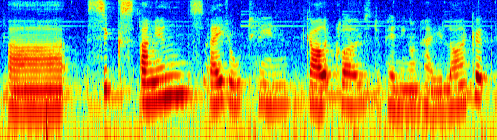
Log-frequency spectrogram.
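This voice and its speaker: A woman in her sixties talks through a recipe in a relaxed, unhurried way, pausing often with ums. She is recorded indoors in a home kitchen on a lapel mic. A clearly audible music bed runs underneath her voice. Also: mid-range voice. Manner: relaxed, plain-spoken, frequent ums. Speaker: guest chutney maker. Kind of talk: casual cooking chat.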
